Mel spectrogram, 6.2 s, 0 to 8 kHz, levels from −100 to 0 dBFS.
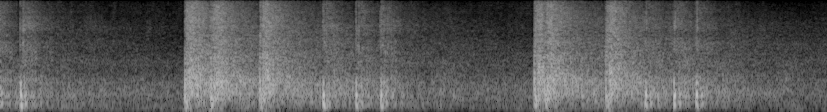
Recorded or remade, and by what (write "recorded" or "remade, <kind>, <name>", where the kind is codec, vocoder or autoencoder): remade, vocoder, WaveNeXt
